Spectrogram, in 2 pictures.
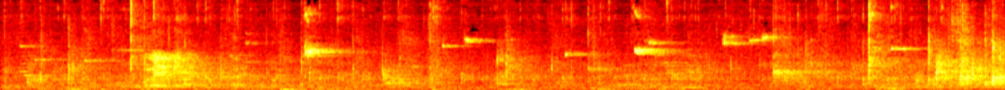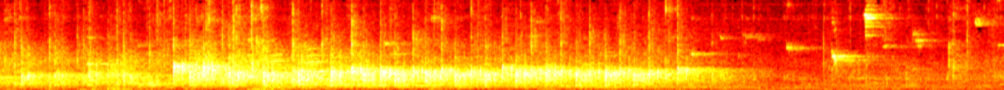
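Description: Players' sneakers squeak sharply on the hall floor.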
